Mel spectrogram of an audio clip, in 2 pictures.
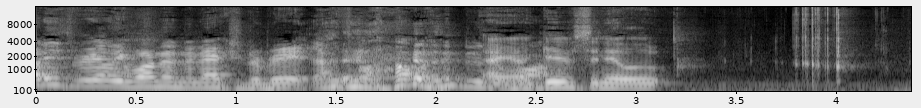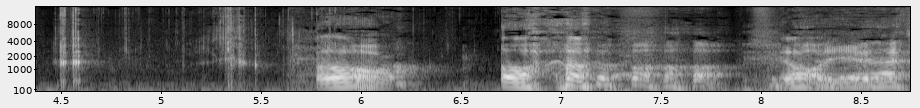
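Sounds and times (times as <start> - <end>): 
speech: 0.0 - 3.3, 5.8 - 8.7
crunchy food being bitten and chewed: 3.5 - 6.6
laughter: 6.7 - 8.7.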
